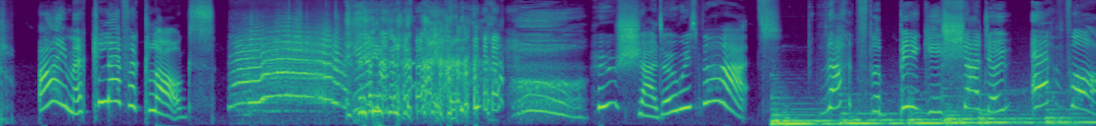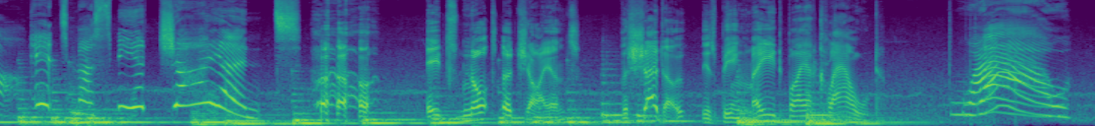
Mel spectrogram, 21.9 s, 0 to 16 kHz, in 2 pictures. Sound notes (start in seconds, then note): 2.3 trumpets; 3.4 all giggle; 5.0 gasps; 14.0 laughs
